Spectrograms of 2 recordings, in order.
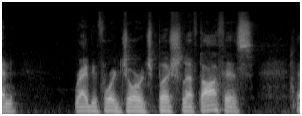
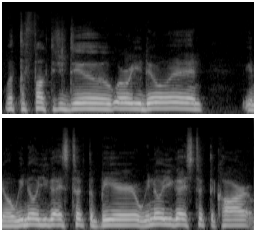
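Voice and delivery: raised-pitch pressing questions; imitated interrogation; 6 semitones higher than usual. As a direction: play an MP grilling suspects. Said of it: "again, interrogating us".

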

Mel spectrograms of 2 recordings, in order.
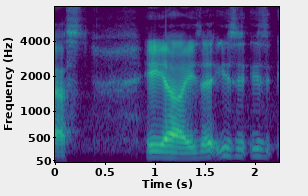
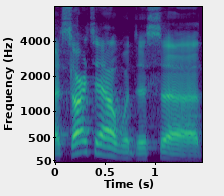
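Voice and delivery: ordinary talk

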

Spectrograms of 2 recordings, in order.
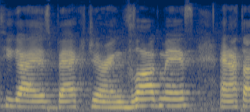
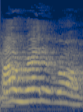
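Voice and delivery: laughing; 9 semitones higher than usual. Real, not acted. Host laughs at own mistake.

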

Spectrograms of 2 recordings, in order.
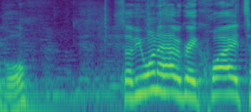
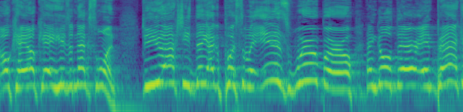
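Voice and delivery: hyped showman; 6 semitones higher, faster than usual. Retold or imitated. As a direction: whip the crowd up. Showman hyping crowd.

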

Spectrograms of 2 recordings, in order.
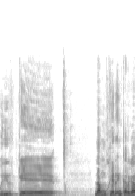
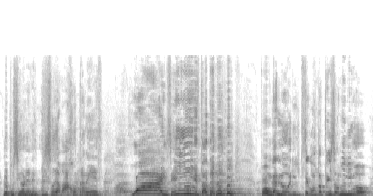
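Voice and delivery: acted gleeful shouting, pitched way up; mock excited cheering; 9 semitones higher than usual. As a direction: squeal it like an overjoyed schemer, half laughing. Mock cheering in Chapo tunnel joke.

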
